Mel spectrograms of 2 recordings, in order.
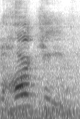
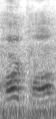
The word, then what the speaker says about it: Kharkiv: Because the T-34-85, the T-34 period, was designed and developed in Kharkiv, or Kharkov, depending on how you pronounce it, in the Ukraine.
